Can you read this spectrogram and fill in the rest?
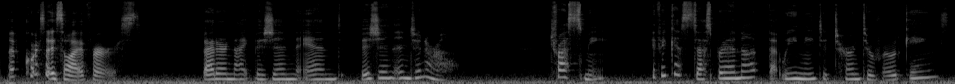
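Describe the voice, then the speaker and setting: A woman's voice: a little high, slight background noise, natural voice. A woman playing a flirty, sarcastic female vampire passenger in an audio roleplay, with a teasing, wry manner. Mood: casual, boastful. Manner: teasing, wry, casual swearing.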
